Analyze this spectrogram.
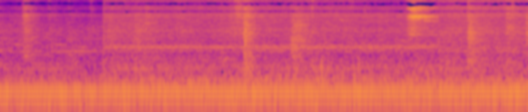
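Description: Steady low hum of room ambience, with a few faint clicks of a metal spoon against a dessert dish.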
